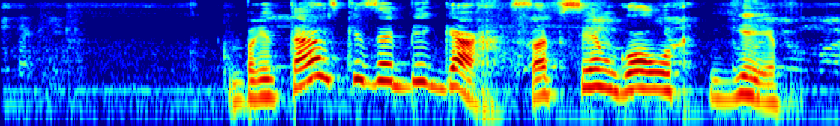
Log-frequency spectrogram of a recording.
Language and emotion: Russian, positive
